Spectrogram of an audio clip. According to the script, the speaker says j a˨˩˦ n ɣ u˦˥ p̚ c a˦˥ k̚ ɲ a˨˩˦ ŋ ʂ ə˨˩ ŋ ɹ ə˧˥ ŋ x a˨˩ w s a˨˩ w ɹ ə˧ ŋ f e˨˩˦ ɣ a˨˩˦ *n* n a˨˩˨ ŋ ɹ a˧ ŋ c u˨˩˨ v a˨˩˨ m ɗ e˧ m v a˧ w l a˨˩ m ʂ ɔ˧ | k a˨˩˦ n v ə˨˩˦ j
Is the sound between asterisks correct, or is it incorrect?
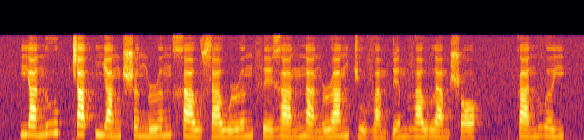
incorrect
